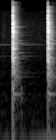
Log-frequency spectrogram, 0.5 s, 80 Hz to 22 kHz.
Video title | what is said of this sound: Will it START? V12 Supercharged 2 Stroke GM Detroit Dump Truck SITTING for YEARS | it's a different sound a springing bouncing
